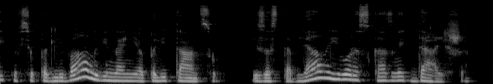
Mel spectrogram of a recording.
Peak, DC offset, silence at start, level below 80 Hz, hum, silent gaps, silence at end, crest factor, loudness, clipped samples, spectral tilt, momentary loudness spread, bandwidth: -14 dBFS; under 0.1%; 0 s; -74 dBFS; none; none; 0.25 s; 14 dB; -30 LUFS; under 0.1%; -6 dB/octave; 11 LU; 18.5 kHz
